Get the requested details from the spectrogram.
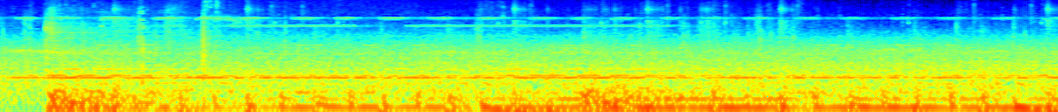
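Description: Hands and feet scrape and knock against stone.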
